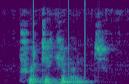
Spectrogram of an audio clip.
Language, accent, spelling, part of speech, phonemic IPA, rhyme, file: English, Southern England, predicament, noun, /pɹɪˈdɪkəmənt/, -ɪkəmənt, LL-Q1860 (eng)-predicament.wav
- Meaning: 1. A definite class, state or condition 2. An unfortunate or trying position or condition 3. That which is predicated; a category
